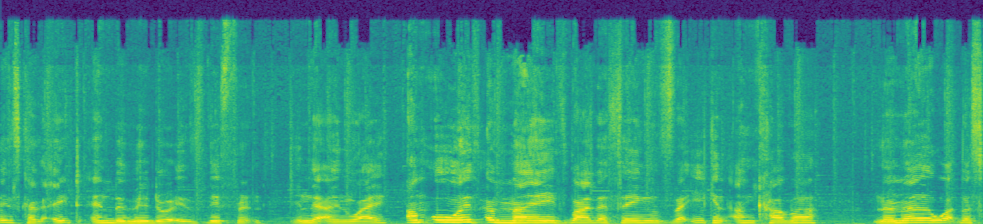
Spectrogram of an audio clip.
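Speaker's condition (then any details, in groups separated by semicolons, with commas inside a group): Cerebral palsy; from birth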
